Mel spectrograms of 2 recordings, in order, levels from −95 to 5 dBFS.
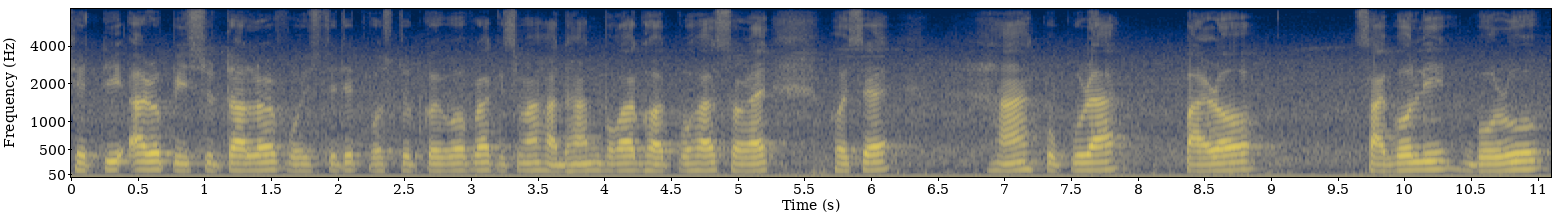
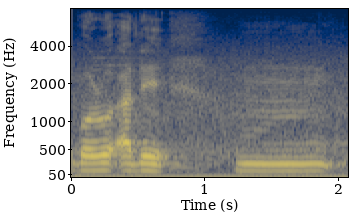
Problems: constant background noise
